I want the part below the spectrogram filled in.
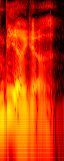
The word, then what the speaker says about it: Birger: Jag noterar att du uttalar Birger med hårt G.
